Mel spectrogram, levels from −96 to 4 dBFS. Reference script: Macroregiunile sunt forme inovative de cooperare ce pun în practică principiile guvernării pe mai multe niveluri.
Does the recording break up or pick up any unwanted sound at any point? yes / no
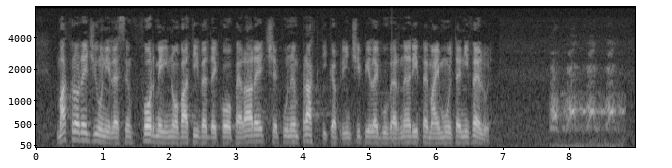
yes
